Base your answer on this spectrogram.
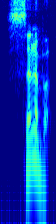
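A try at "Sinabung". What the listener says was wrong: Not Cinnabon, not Cinnabuns. Cinnabung. Bunga. Like Kawabunga. Cinnabung.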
